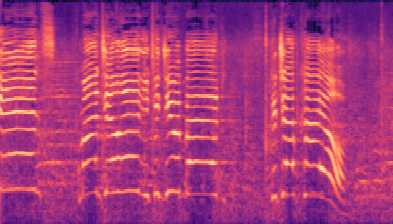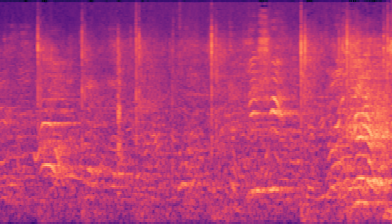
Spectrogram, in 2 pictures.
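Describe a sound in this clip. A ball bounces repeatedly on a wooden floor in an echoing hall.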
